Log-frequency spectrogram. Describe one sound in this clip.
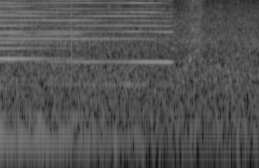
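A harmonica plays a long, held note.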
